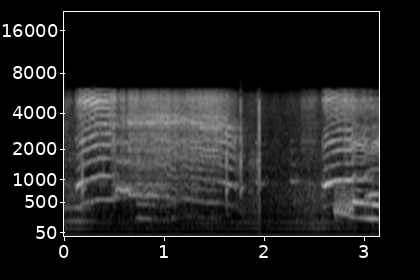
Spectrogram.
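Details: Baby girl crying for her bottle while it was warmed because it was too cold: loud, rhythmic wailing bursts with a brief gasping pause, a hunger cry that stops once she gets the bottle.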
